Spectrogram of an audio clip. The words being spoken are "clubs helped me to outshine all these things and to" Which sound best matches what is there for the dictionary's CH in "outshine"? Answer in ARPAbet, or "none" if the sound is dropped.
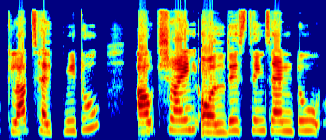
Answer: CH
